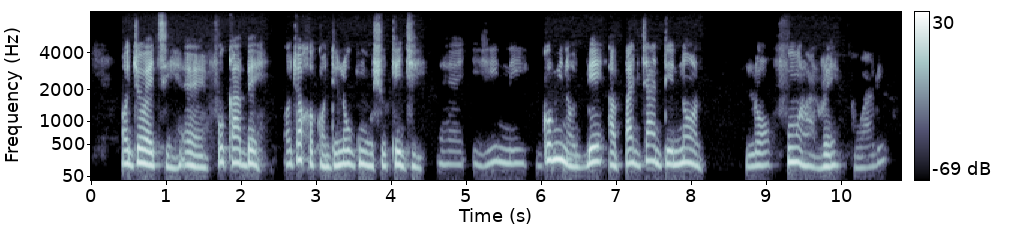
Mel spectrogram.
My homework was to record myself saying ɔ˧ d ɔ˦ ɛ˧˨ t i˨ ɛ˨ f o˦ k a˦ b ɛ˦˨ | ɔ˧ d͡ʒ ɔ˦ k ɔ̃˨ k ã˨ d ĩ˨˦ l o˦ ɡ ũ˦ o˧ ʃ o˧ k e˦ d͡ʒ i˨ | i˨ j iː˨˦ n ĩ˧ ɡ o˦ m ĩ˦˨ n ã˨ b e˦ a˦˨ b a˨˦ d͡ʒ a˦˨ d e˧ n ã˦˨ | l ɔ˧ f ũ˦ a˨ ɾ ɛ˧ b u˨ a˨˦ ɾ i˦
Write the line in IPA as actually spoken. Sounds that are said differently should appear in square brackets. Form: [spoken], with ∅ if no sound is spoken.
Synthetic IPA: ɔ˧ [d͡ʒ] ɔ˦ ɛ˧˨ t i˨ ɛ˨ f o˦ k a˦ b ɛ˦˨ | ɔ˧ d͡ʒ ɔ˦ k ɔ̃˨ k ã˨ d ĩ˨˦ l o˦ ɡ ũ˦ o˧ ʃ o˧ k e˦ d͡ʒ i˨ | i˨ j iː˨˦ n ĩ˧ ɡ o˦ m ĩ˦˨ n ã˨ [ɡ͡b] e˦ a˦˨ b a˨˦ d͡ʒ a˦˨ d e˧ n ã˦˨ | l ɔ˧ f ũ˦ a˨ ɾ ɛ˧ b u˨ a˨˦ ɾ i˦

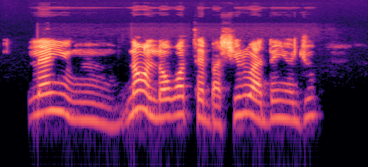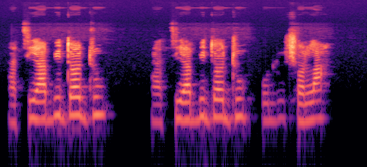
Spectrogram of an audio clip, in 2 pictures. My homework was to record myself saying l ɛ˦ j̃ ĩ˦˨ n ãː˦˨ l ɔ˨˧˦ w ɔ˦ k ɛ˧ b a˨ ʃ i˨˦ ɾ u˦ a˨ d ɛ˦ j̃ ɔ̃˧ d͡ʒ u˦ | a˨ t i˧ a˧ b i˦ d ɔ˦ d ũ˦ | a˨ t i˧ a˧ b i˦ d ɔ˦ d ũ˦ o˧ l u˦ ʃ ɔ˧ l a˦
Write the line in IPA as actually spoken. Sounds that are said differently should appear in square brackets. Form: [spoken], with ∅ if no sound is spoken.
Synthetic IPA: l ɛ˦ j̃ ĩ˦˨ n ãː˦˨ l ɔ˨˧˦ w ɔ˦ [t] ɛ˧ b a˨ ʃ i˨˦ ɾ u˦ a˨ d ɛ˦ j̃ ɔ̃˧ d͡ʒ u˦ | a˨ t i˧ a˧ b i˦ d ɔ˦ d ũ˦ | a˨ t i˧ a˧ b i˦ d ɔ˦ d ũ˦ o˧ l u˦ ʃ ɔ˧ l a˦

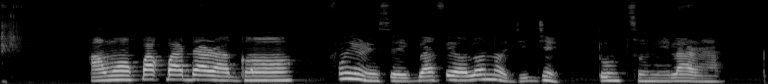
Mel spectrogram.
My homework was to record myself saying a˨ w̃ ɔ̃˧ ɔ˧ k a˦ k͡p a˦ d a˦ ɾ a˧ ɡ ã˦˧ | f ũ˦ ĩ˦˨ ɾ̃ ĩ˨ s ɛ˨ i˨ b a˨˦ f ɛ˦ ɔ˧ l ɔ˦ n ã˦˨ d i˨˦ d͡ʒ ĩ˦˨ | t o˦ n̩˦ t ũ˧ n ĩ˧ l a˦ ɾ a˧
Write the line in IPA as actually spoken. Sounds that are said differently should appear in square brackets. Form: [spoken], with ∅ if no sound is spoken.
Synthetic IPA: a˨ w̃ ɔ̃˧ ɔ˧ [k͡p] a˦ k͡p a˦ d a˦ ɾ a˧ ɡ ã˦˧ | f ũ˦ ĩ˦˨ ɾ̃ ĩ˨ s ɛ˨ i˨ [ɡ͡b] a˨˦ f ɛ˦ ɔ˧ l ɔ˦ n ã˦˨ [d͡ʒ] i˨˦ d͡ʒ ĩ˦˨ | t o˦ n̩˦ t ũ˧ n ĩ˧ l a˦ ɾ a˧

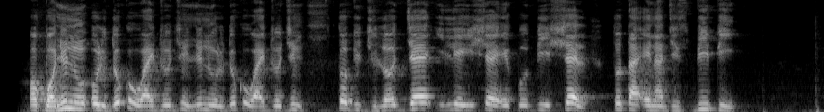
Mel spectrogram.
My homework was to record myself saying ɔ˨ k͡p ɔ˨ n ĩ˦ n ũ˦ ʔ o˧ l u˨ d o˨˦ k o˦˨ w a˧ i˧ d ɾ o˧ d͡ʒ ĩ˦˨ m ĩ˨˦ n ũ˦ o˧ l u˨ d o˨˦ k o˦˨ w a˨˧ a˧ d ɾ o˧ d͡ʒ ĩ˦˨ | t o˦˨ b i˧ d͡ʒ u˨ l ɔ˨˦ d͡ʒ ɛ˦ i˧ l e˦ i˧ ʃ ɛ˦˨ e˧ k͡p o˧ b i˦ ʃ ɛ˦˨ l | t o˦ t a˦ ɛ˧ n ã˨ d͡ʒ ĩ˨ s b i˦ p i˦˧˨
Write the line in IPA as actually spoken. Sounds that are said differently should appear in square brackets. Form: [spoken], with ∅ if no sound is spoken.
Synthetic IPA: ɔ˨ k͡p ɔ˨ n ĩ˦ n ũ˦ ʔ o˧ l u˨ d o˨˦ k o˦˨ w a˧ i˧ d ɾ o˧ d͡ʒ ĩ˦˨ [n] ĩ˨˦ n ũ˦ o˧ l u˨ d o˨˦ k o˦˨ w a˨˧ [i˧] d ɾ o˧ d͡ʒ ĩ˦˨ | t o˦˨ b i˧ d͡ʒ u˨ l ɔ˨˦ d͡ʒ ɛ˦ i˧ l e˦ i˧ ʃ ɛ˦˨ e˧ k͡p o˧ b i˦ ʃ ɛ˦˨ l | t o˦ t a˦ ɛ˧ n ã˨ d͡ʒ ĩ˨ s b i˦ p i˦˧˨

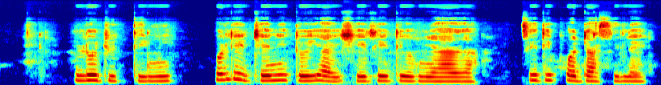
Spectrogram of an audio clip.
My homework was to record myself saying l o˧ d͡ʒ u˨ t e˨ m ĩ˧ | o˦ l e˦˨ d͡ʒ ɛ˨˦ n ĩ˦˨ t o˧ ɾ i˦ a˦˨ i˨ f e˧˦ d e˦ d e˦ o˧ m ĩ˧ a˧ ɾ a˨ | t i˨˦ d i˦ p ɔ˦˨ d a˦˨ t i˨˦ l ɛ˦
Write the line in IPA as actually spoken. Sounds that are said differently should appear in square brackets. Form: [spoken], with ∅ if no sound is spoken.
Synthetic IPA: l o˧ d͡ʒ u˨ t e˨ m ĩ˧ | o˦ l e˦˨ d͡ʒ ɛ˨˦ n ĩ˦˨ t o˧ ɾ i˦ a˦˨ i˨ [ʃ] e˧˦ d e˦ d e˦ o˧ m ĩ˧ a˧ ɾ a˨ | t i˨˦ d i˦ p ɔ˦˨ d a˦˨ [s] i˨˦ l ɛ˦

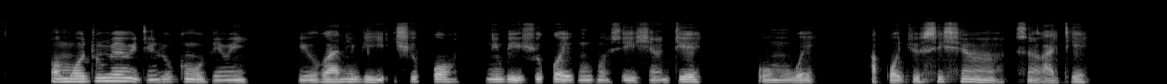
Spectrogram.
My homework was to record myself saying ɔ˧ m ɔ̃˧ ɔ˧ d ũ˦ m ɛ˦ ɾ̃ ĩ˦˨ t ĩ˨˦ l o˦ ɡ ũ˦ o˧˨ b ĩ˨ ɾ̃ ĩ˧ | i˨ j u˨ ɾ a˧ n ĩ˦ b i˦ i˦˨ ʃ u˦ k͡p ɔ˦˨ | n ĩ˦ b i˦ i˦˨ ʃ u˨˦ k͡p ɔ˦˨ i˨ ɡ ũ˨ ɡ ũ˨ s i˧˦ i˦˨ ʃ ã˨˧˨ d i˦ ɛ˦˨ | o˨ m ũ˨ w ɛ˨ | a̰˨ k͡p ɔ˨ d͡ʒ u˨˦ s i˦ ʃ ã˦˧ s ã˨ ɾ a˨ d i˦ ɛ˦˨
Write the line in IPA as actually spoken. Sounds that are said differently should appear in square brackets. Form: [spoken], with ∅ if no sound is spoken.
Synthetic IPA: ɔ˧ m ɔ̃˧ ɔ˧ d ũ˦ m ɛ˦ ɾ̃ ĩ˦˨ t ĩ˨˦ l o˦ ɡ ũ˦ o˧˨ b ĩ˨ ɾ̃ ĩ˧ | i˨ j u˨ ɾ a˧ n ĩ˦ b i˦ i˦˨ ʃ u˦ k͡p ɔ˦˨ | n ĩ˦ b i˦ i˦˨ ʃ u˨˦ k͡p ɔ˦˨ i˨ ɡ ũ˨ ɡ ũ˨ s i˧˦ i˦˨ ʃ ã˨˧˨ d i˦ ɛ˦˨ | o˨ m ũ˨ w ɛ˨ | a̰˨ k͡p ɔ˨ d͡ʒ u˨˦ s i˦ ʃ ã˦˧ s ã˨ ɾ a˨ d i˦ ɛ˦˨

